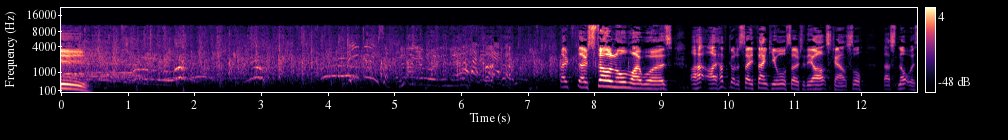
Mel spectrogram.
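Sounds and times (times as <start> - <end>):
audience applause: 0.0 - 8.3
speech: 7.6 - 12.8.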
